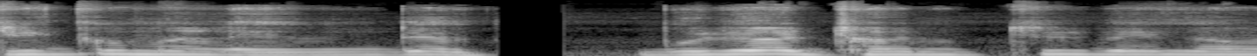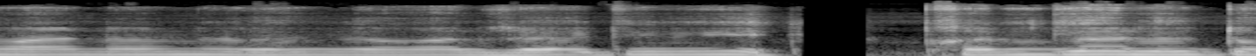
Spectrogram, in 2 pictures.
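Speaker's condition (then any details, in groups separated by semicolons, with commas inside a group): Brain lesion disability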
